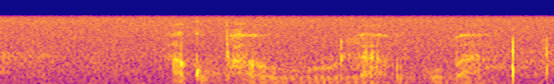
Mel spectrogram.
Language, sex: Xhosa, male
